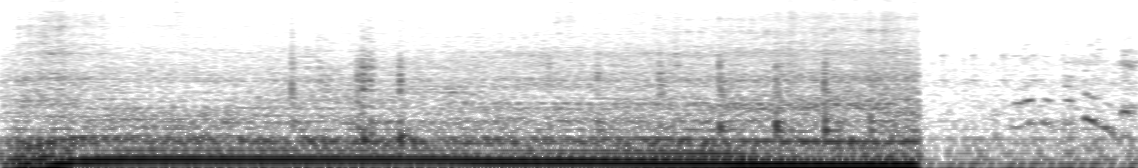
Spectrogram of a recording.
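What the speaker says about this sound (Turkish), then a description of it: "Şu an arkadan gelen motor sesi için kusura bakmayın" An engine runs loud and steady close by at a rural village home, a continuous low hum that drops off abruptly near the end, leaving quieter background.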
